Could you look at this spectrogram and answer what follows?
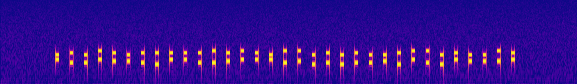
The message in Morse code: none

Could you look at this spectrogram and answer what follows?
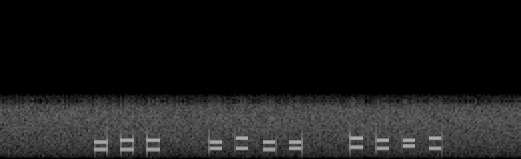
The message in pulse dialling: none

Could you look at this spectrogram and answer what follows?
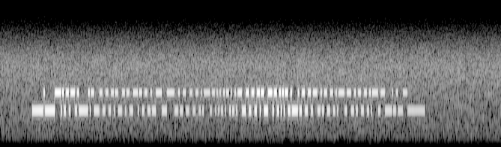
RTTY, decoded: BILL POTWIERDZIL SKINIENIEM.

